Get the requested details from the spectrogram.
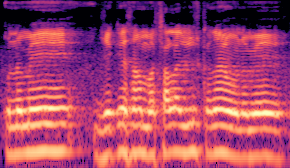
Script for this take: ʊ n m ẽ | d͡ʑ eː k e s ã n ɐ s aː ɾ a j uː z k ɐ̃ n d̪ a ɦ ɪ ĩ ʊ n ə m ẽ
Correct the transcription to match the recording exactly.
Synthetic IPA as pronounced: ʊ n m ẽ | d͡ʑ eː k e s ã m ɐ s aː l a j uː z k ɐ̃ n d̪ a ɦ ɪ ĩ ʊ n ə m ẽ

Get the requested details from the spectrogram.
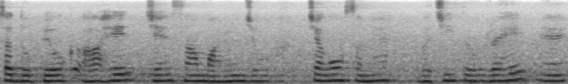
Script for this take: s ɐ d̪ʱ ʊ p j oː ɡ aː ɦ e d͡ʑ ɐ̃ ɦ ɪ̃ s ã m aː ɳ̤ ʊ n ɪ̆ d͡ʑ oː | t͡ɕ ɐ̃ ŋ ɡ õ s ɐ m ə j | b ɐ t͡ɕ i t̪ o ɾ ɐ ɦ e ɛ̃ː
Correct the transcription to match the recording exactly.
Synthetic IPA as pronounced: s ɐ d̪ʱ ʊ p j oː ɡ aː ɦ e d͡ʑ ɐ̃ ɦ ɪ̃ s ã m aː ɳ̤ ʊ n ɪ̆ d͡ʑ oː | t͡ɕ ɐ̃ ŋ ɡ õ s ɐ m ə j | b ɐ t͡ɕ i t̪ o ɾ ɐ ɦ e ɛ̃ː

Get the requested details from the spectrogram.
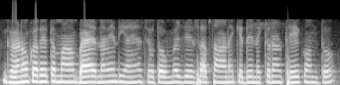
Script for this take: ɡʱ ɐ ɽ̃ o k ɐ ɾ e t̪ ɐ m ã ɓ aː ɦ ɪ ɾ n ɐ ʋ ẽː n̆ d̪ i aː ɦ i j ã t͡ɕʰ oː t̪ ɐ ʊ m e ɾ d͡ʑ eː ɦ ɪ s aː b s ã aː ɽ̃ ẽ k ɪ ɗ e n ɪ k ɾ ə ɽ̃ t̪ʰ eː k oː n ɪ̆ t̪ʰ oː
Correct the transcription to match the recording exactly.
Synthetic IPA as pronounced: ɡʱ ɐ ɽ̃ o k ɐ ɾ e t̪ ɐ m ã ɓ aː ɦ ɪ ɾ n ɐ ʋ ẽː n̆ d̪ i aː ɦ i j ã t͡ɕʰ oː t̪ ɐ ʊ m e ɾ d͡ʑ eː ɦ ɪ s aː b s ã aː ɽ̃ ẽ k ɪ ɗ e n ɪ k ɾ ə ɽ̃ t̪ʰ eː k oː n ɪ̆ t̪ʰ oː

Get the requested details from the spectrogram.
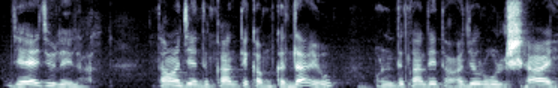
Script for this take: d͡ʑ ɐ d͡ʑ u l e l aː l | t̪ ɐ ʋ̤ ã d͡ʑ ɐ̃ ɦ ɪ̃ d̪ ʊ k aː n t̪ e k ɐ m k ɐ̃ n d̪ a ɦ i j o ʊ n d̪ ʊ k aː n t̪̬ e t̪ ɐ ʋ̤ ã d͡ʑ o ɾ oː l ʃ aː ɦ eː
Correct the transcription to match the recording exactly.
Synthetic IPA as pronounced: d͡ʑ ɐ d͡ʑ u l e l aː l | t̪ ɐ ʋ̤ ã d͡ʑ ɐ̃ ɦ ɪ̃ d̪ ʊ k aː n t̪ e k ɐ m k ɐ̃ n d̪ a ɦ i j o ʊ n d̪ ʊ k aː n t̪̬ e t̪ ɐ ʋ̤ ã d͡ʑ o ɾ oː l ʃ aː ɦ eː

